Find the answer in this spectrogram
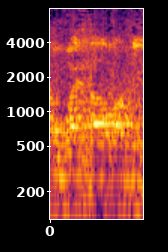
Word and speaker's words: Uwais al-Qarni: Bacanya Uwais Al-Qarni, jangan salah alur. Ya, di sukunin roh, Uwais Al-Qarni itu menangi Rasulullah Shallallahu Alaihi Wasallam.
